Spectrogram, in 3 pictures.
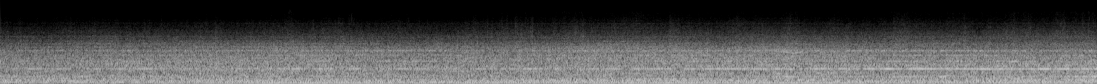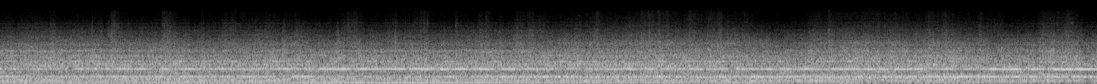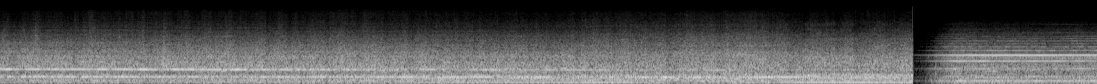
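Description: Claas Jaguar 970 self-propelled forage harvester chopping maize, its V12 engine and crop flow running steadily at full work with a high steady whine over the machinery noise, together with the engine of a Fendt 824 Vario tractor travelling alongside with the silage trailer.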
